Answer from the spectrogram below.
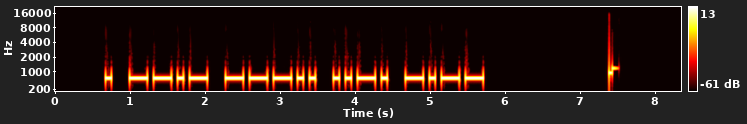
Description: Morse code, heard as a keyed tone, about 15 wpm, 700 Hz. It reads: EQ8FY
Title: Code Groups - 5 Letter:Numbers - 15wpm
